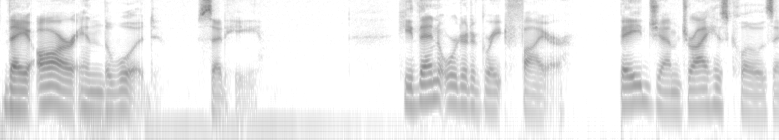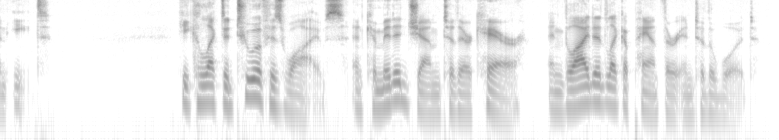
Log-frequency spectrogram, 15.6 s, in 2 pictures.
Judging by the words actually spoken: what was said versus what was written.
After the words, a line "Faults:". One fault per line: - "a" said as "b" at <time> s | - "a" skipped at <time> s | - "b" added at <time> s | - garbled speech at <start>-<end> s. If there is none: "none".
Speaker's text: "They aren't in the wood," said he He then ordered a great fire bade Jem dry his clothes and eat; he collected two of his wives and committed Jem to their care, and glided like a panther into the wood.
"They are in the wood," said he He then ordered a great fire bade Jem dry his clothes and eat; he collected two of his wives and committed Jem to their care, and glided like a panther into the wood.
Faults:
- "aren't" said as "are" at 0.3 s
